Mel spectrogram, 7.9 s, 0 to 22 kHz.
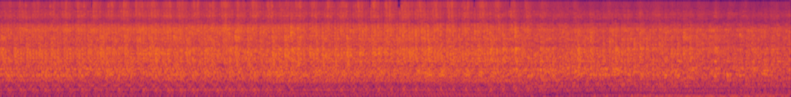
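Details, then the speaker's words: Land Rover 2.25 diesel idling after a cold start following a month of sitting, idle raised on the hand throttle. An even, steady clatter with next to no smoke. Normal diesel idle. "it's not even smoking look it's beautiful yeah and stuff's still everywhere so beautiful beautiful lovely yeah i'm more than happy with that how that started there next to no smoke at the back"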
